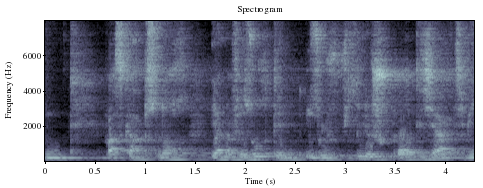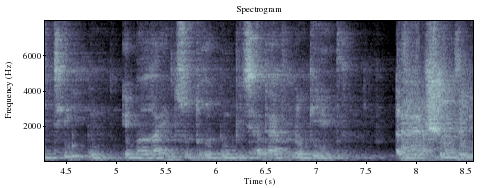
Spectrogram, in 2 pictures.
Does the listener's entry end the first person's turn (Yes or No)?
Yes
